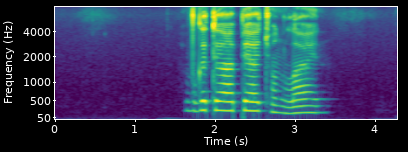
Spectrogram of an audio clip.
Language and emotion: Russian, sad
